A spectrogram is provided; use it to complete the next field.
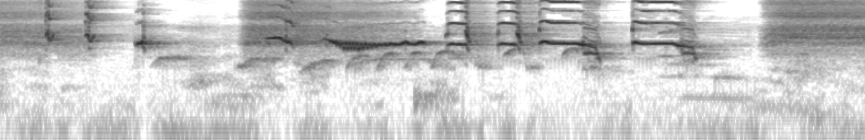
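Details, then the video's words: Oriental magpie-robin song with imitated prinia (ciblek) and sunbird (kolibri) calls: a few sharp chirps, then a hissy buzz leading into a long descending whistle and rapid repeated high notes, ending in another buzzy hiss. "Kacer (materi ciblek dan kolibri)"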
